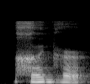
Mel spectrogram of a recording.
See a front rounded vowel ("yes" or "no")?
yes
